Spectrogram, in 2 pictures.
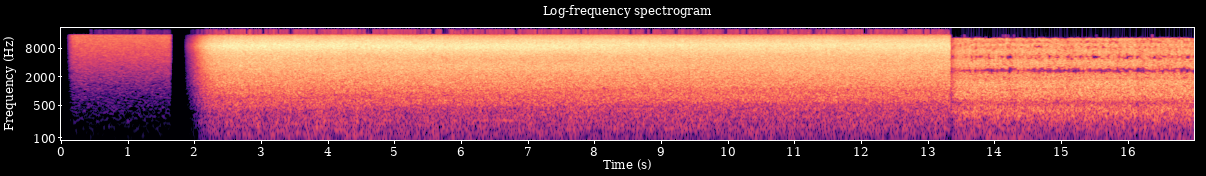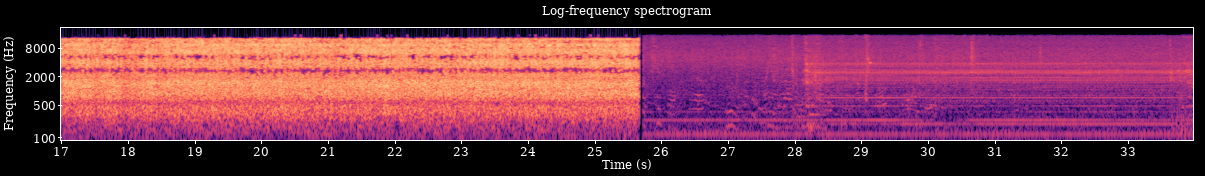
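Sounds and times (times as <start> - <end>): water rushing from dam: 1.9 - 25.7.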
